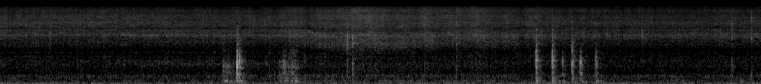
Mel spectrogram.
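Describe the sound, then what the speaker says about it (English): Shrimp frying in a pan for tacos at a cooking demonstration, giving a steady close sizzle with a few scattered clicks and light stirring taps, no voices. "Won't take very long to cook the shrimp."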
